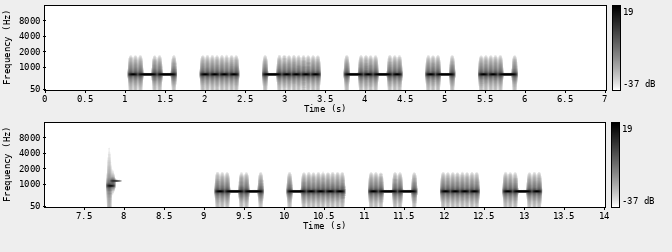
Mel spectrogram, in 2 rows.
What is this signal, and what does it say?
Morse code, heard as a keyed tone, about 20 wpm, spaced as for 15 wpm, 700 Hz. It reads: WH6CAU W6WHR
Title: 140 Lesson 23g - Letter f - Call Signs 20wpm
